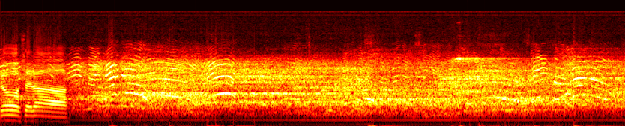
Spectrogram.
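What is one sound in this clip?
Sneakers squeak sharply on an indoor court floor.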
